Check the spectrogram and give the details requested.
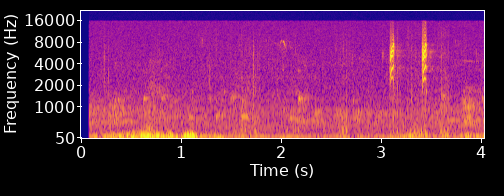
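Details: Marsh tit calling at Kawęczyn near Nowy Korczyn, Poland: two short, sharp high notes about a third of a second apart near the end, over a low rumbling background.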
